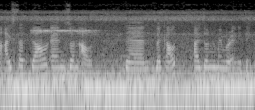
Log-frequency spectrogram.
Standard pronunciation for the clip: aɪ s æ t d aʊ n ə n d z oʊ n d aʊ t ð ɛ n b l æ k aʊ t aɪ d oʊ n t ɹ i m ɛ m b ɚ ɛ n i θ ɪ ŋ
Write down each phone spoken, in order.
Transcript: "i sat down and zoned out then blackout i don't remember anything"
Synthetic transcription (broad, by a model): aɪ s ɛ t d aʊ n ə n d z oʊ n aʊ t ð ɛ n l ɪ k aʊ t aɪ d oʊ n t ɹ i m ɛ m b ɚ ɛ n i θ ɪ ŋ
